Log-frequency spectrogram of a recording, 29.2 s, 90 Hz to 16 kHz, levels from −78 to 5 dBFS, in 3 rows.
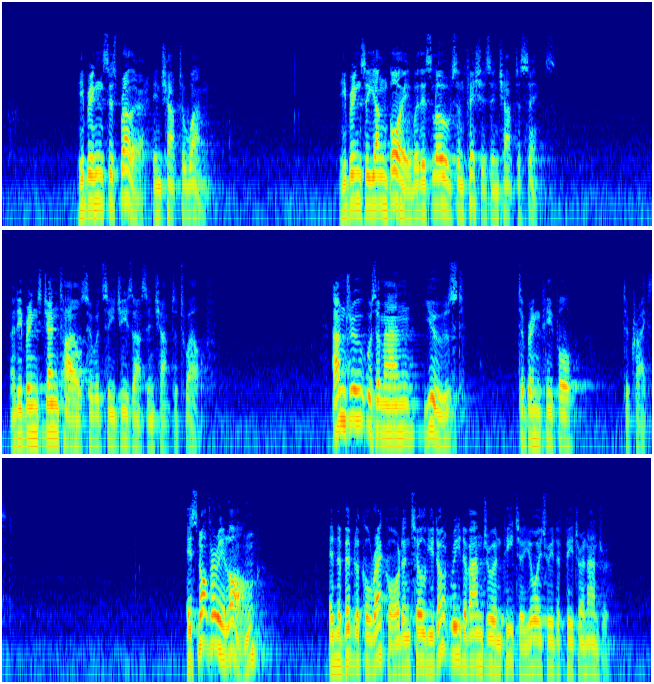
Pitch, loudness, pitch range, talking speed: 125 Hz, -25 LUFS, 110-145 Hz, 130 wpm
